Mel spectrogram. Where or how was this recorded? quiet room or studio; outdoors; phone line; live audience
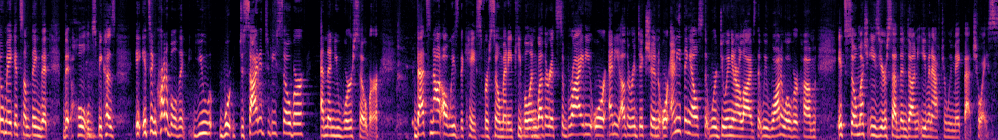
live audience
